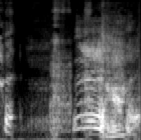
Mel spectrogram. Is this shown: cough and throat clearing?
yes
